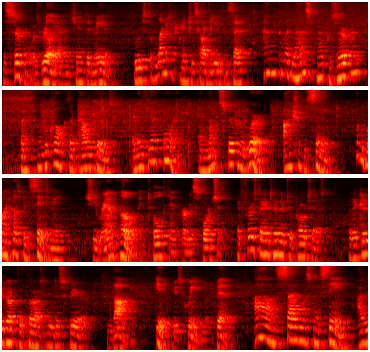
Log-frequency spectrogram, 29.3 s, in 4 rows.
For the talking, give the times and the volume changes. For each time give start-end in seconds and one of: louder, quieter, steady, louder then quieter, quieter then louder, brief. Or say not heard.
0.0-29.2 steady.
